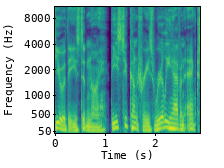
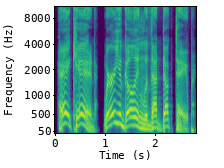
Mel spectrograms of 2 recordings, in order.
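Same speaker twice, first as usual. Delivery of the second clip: put-on old man yelling; 7 semitones higher than usual. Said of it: "Old guy yells out".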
